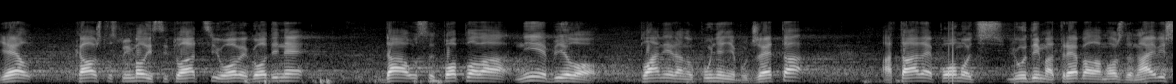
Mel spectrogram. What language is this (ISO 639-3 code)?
srp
